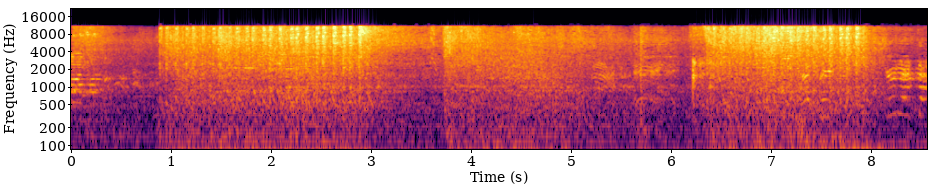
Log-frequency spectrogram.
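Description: Gunfire in the video game Mass Effect 2 Legendary Edition: a loud, nearly continuous barrage of automatic weapon shots lasting the whole stretch, with brief dips before new bursts surge back in.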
